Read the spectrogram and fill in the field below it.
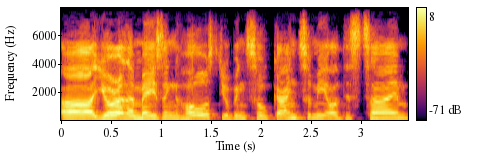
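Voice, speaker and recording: Against a quiet background, a man with a Czech accent projects a raised voice at a moderate pace, high in pitch and with a bright, sharp tone. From Czech Republic. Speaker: pro wrestling trainee. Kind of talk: casual interview.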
